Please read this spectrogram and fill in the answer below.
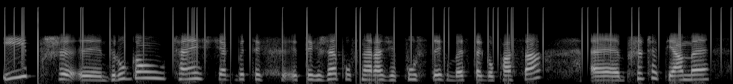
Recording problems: phone-call audio
crackle, like an old record; loud; 8 dB below the speech

